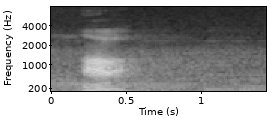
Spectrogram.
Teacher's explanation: can notice a pattern let's start the first s is ah we open the mouth naturally Jaws apart and without any constriction anywhere in the mouth let out a primal sound ah next bring the Jaws closer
